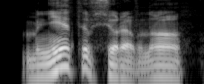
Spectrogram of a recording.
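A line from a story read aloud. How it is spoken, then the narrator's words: Tired voice. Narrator (Russian): утомленным голосом ответил другой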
